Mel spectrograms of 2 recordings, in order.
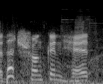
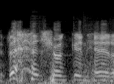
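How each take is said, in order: First: Voice cracking. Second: Said in the usual way. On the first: Real, not acted. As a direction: voice cracks on shrunken head. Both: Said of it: "my voice cracked".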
